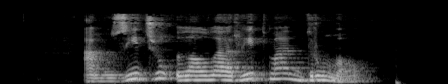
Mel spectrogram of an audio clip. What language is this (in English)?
Esperanto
